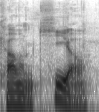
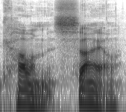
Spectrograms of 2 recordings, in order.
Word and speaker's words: Columcille: And so now we call it column keel rather than column sile.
